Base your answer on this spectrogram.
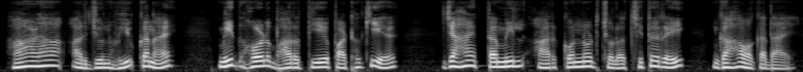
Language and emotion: Santali, neutral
